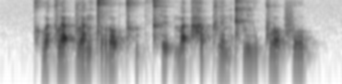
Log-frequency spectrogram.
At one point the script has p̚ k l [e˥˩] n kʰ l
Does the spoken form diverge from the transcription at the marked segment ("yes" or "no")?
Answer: yes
